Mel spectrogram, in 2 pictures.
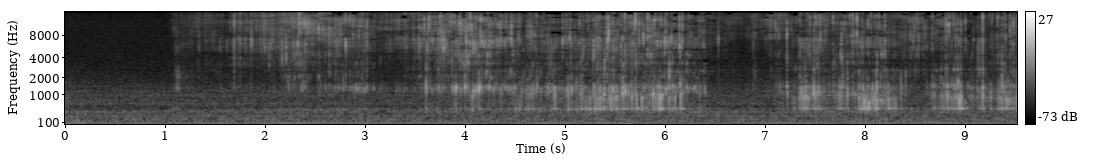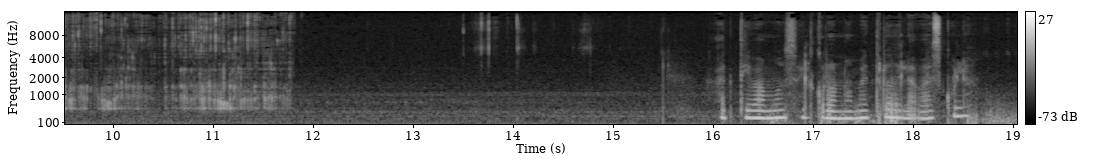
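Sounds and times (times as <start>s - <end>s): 
hot water poured in a thin stream onto coffee grounds: 1.1s - 11.8s
speech: 16.1s - 18.8s.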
